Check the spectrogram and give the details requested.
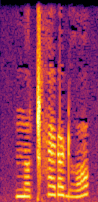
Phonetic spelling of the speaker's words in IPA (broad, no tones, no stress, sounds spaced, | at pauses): n̪ ʌ ǁʰ æ ɽ ʌ ɖʱ ɔ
